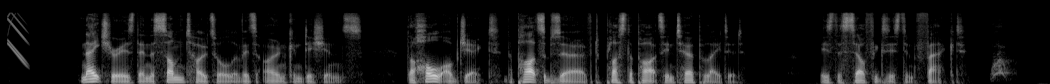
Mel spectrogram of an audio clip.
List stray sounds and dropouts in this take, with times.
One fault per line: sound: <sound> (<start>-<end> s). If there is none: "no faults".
sound: chirp (0.1-0.3 s)
sound: bark (9.9-10.2 s)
